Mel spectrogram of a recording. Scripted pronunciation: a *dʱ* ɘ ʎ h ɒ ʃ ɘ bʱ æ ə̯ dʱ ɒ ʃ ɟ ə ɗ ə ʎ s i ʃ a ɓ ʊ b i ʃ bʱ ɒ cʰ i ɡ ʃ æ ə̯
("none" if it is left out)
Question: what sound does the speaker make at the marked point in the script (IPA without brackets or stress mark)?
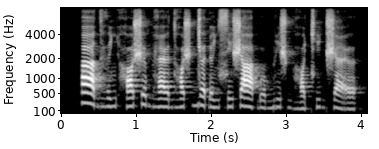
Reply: dʱ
